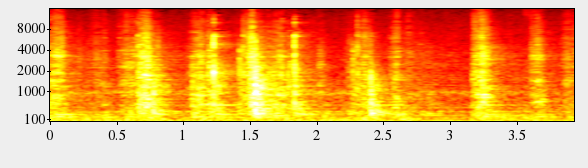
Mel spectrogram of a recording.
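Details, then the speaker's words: 1953 reel mower after loosening the bolt and turning the bed-knife cam: light rasping swishes as the reel is turned by hand, blades just starting to contact the bed knife; the adjustment is correct. "See? It's just starting to make contact, so that's good right there."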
